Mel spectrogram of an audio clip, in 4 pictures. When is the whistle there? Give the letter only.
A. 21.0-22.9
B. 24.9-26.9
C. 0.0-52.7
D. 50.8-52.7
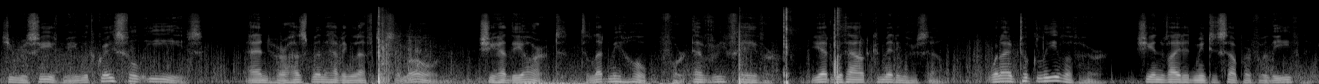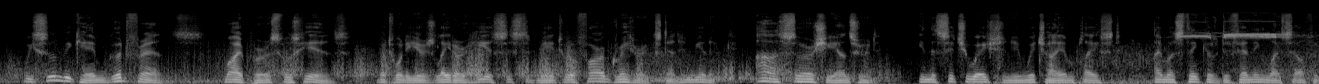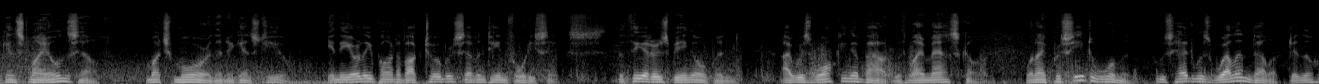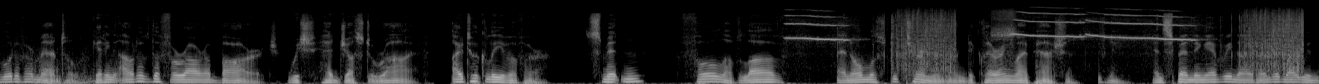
B.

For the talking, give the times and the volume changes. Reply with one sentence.
The talking can be heard from 0.0 to 52.7 s, at a steady volume.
